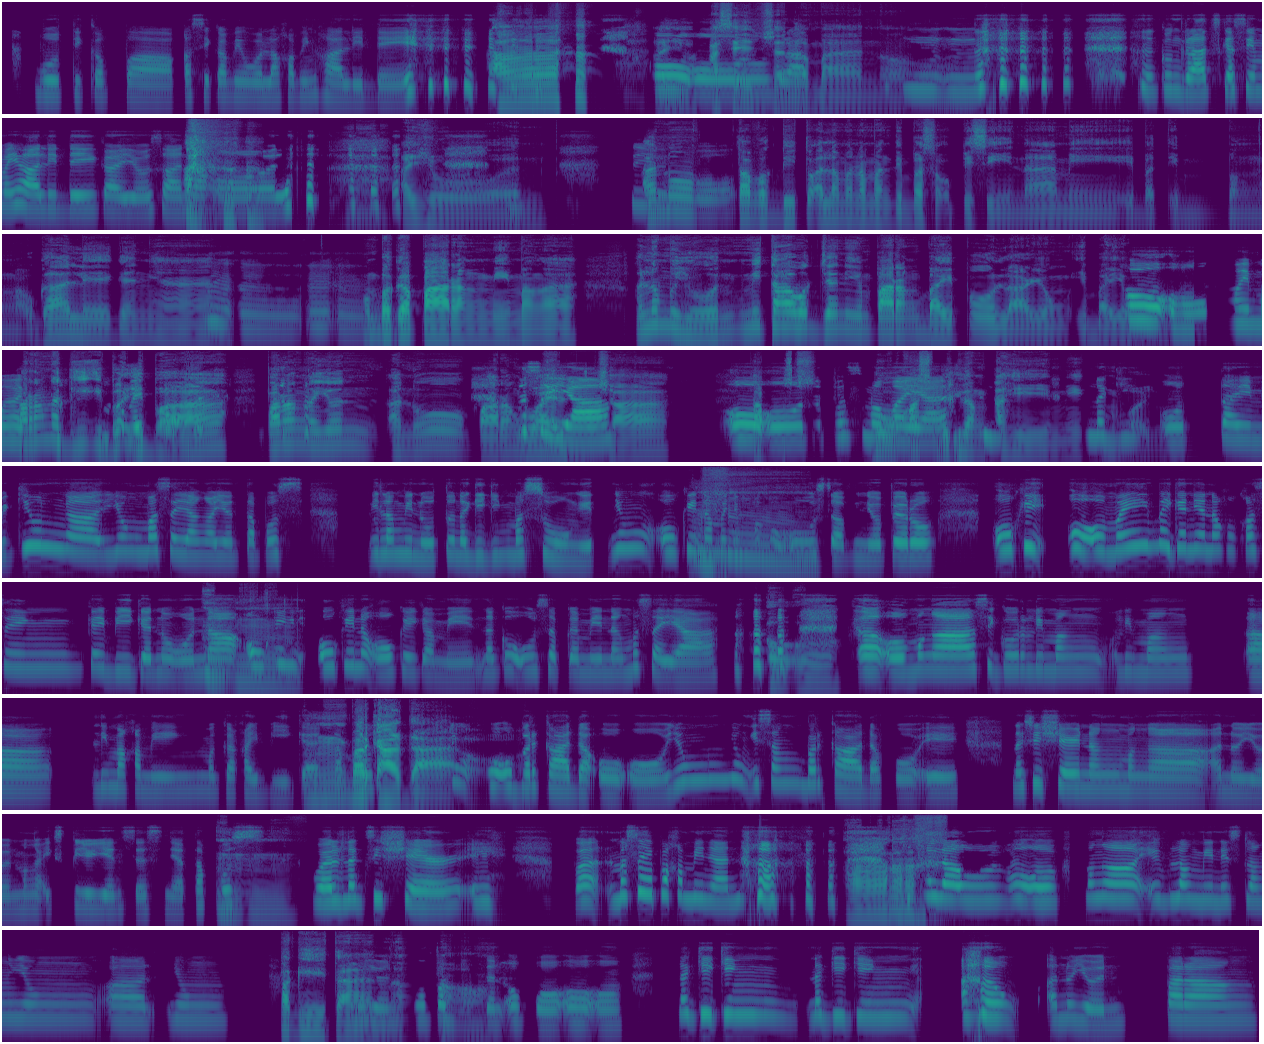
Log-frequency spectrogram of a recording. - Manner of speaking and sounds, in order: static; chuckle; laugh; laugh; laugh; laugh; distorted speech; laughing while speaking: "mga bipolar"; laugh; mechanical hum; chuckle; chuckle; laughing while speaking: "Ah"; chuckle; tapping; chuckle
- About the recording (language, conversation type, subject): Filipino, unstructured, Ano ang kinatatakutan mo kapag sinusubukan mong maging ibang tao?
